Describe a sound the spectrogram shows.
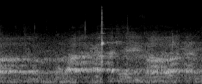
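A baseball bat strikes a ball.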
